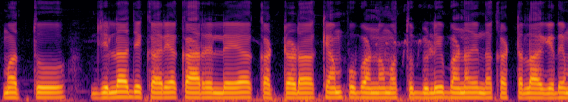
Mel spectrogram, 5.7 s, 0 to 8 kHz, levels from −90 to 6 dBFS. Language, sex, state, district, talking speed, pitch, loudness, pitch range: Kannada, male, Karnataka, Bidar, 115 wpm, 145 Hz, -14 LUFS, 140-145 Hz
